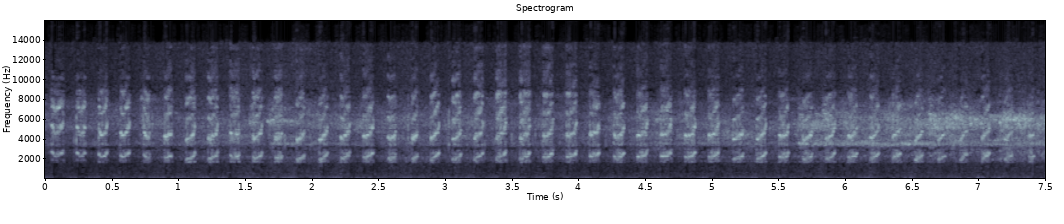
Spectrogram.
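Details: Swiftlets recorded at Cilacap, Central Java, Indonesia: a steady run of sharp, high chirps repeated about three times a second, each a quick rising-falling note with a bright upper band, over a faint low hum.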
